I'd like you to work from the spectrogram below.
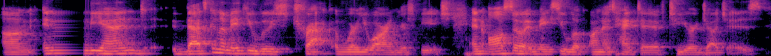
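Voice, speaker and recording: A young man explains how to give better debate speeches in a casual online lesson. He keeps a loose, conversational tone and leans on fillers as he goes. His mid-pitched voice rings in an echoey room. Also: moderate pace, hardly any pauses. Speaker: debate coach.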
